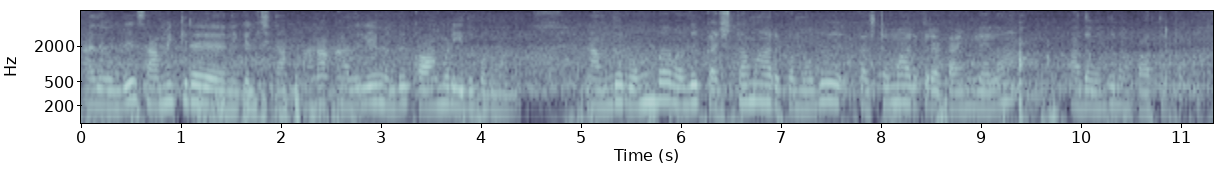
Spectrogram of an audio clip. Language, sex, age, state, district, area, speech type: Tamil, female, 45-60, Tamil Nadu, Mayiladuthurai, rural, spontaneous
